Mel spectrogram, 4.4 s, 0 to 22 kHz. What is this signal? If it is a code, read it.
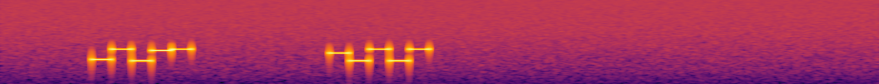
Five-tone selective call (CCIR), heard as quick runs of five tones, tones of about 100 ms. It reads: 20190 71010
